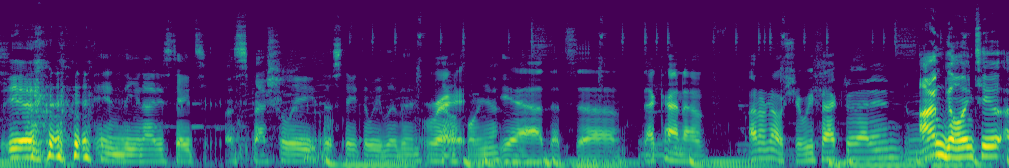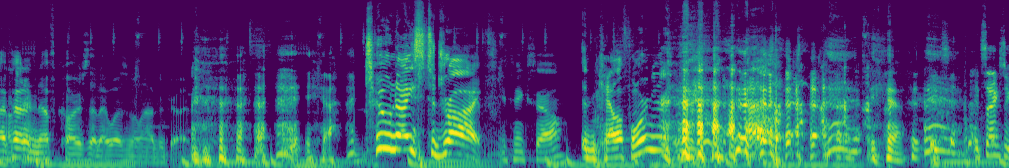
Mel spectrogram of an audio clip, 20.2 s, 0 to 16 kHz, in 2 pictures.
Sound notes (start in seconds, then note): 0.2 chuckles; 12.0 laughing softly; 16.6 all laughing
